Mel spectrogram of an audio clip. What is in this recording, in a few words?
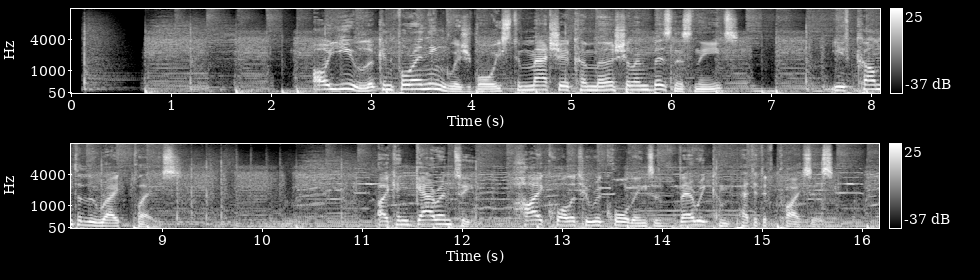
british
